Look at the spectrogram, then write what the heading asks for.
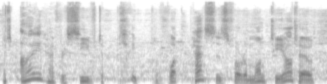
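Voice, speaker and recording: Guy acting as a sly polite nobleman, coaxing, swoopy high voice, gothic story with music behind. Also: very animated, normal speed, natural voice. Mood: feigned doubt. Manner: courteous, coaxing, theatrical. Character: smooth-tongued scheming Italian nobleman feigning friendly concern. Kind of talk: dramatized gothic audiobook dialogue.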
